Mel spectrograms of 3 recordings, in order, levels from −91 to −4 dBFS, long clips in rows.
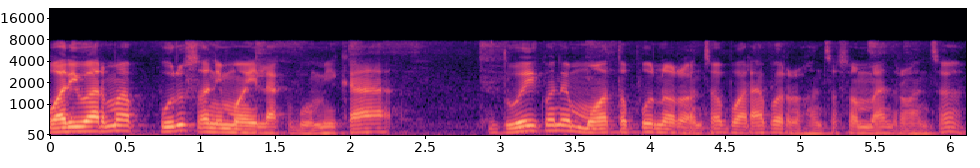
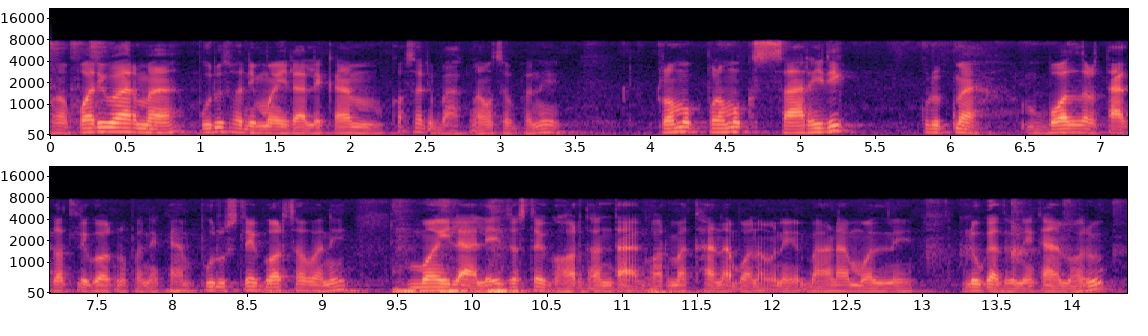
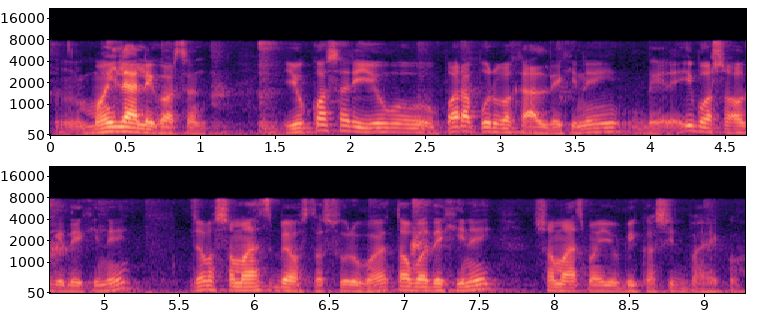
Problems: constant background noise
